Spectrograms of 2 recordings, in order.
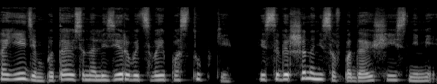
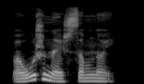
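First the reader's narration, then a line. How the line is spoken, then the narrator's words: Quiet question. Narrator (Russian): спрашивает Арс тихо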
